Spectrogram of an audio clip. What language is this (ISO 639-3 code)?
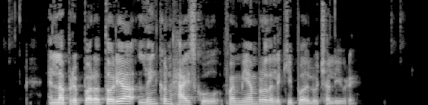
spa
